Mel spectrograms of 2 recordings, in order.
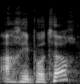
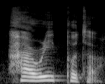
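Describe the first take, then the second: First: The h at the start of Harry is silent. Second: The h at the start of Harry is pronounced. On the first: The speaker calls it wrong. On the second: The speaker calls it right.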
